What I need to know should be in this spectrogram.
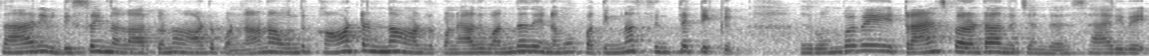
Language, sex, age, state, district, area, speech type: Tamil, female, 30-45, Tamil Nadu, Tiruchirappalli, rural, spontaneous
